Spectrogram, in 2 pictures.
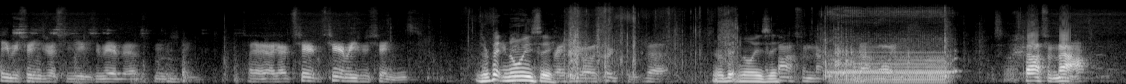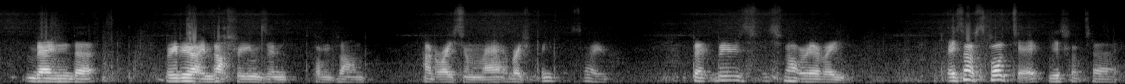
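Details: Adult man with muscular dystrophy and low lung capacity, tracheostomy for 15 years, ventilator-dependent, fenestrated tube, speaking valve in ventilator circuit, air leak around trachea; ventilator-synchronised speech via tracheostomy.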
